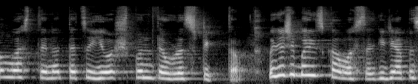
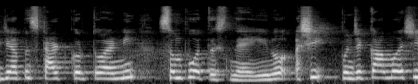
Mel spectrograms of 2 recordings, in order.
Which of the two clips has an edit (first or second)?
first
